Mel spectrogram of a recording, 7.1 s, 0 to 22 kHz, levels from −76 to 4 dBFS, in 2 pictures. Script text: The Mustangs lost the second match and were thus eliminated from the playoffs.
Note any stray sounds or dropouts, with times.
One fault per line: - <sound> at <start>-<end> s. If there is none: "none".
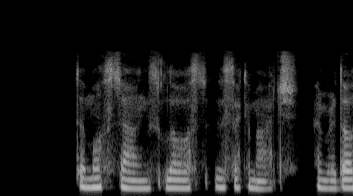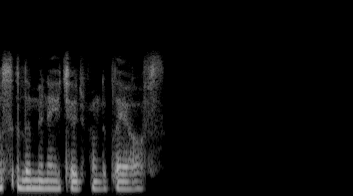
none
